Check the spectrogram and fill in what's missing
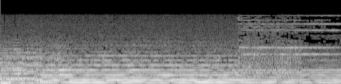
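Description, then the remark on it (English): A telephone bell rings steadily and fairly loudly throughout, a sustained metallic tone with a slightly muffled, old-fashioned quality and no voices. “Herb, the phone.”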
